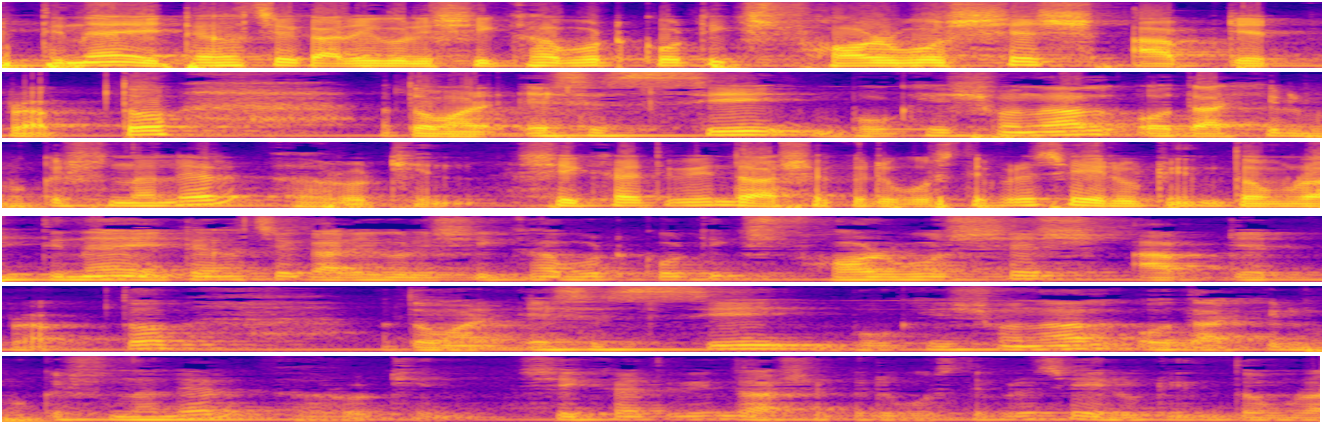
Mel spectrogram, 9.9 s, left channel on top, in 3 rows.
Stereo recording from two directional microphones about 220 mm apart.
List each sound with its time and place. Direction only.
0.1 s speech: 45° left (ahead or behind)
